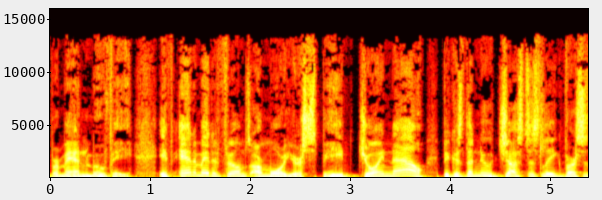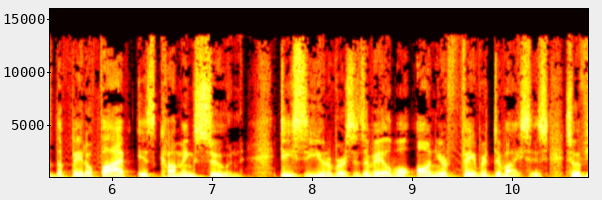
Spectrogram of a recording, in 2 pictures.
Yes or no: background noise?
no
